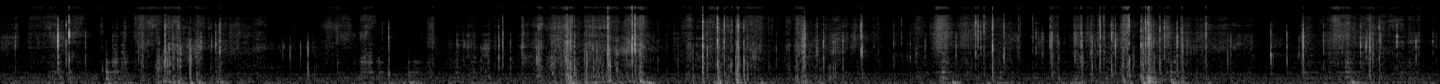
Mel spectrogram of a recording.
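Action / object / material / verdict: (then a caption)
scrape / sheet of origami paper / paper / none. A single sheet of blue wave-printed origami paper is folded and creased with fingertips on a wooden table. Bright, crisp crinkling and papery rustling are broken by sharp snapping creases and short tearing-like scrapes, with brief quiet pauses between folds.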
